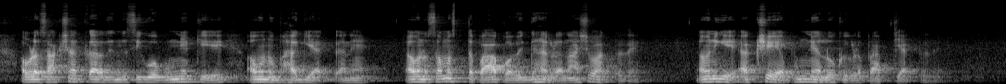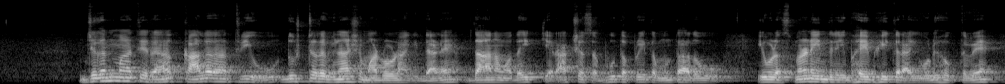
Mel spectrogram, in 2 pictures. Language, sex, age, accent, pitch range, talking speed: Kannada, male, 20-39, native, 110-125 Hz, 90 wpm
